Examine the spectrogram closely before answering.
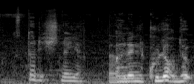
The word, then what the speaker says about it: Stolichnaya: Comment elle s'appelle cette vodka Parce que moi j'arrive pas à la prononcer. Steyerniauer. C'est une vodka japonaise. C'est pas mal. Non c'est la Stolichnaya. Stolichnaya.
